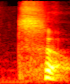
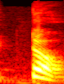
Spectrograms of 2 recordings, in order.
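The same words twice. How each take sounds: First: The t sound is said the English way. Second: The t sound is said the Hindi way. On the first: The speaker calls it right. "But that's not the way you say it in English. You say t" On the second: The speaker calls it wrong. "In Hindi we say t"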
